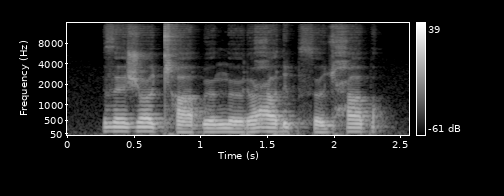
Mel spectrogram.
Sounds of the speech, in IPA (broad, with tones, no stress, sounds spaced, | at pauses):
ð e˧ ʒ œː˧ cʰ a˩ ɓ ʏː˩˧ ŋ øː˩ ɾ ʏ˥ ʕ ɐ˧ ɗ i˧ p θ ø˩˧ ʎ ħ a˥ p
